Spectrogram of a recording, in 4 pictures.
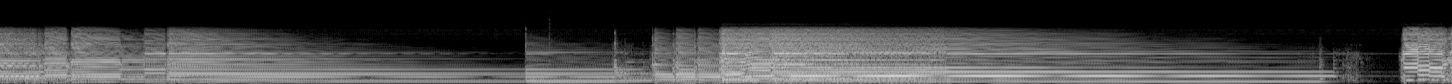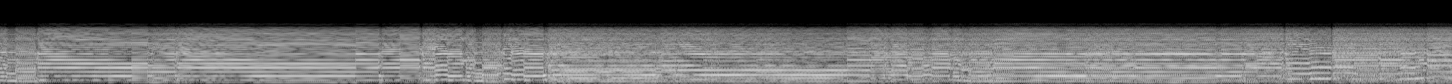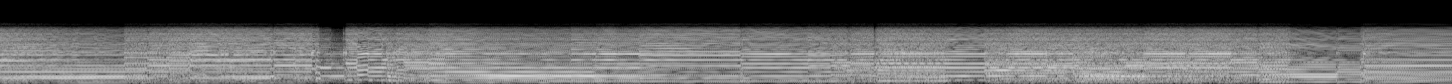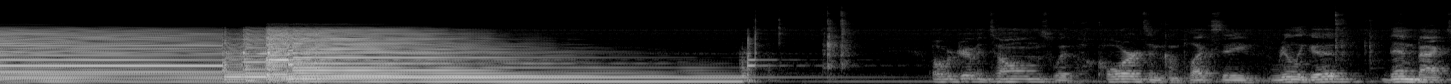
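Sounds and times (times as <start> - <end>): overdriven electric guitar chords: 0.0 - 53.0.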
